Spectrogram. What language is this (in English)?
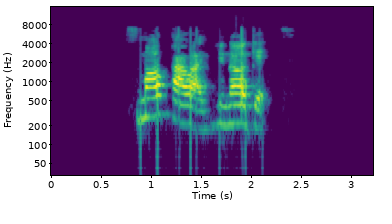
Nigerian Pidgin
